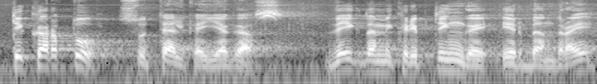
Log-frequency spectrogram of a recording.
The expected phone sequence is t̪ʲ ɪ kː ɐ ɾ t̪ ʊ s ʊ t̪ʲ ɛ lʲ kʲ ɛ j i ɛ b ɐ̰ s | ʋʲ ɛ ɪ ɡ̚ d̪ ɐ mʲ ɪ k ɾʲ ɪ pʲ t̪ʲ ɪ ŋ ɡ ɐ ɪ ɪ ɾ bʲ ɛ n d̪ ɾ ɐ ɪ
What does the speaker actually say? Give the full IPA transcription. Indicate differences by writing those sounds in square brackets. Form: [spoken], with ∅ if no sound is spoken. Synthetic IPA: t̪ʲ ɪ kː ɐ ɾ t̪ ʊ s ʊ t̪ʲ ɛ lʲ kʲ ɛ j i ɛ [ɡ] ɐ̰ s | ʋʲ ɛ ɪ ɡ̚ d̪ ɐ mʲ ɪ k ɾʲ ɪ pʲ t̪ʲ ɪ ŋ ɡ ɐ ɪ ɪ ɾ bʲ ɛ n d̪ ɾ ɐ ɪ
